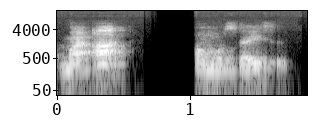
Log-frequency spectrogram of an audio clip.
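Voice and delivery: usual speaking voice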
